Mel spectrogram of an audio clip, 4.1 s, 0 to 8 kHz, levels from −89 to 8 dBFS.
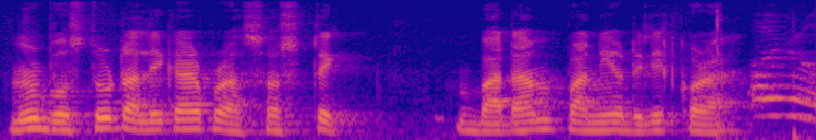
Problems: background conversations at intervals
